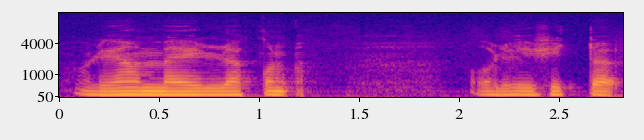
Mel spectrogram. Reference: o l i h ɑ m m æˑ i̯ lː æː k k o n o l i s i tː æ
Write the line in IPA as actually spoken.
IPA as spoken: o l i h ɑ m m eˑ i̯ lː æː k k u n o l i s i tː æ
